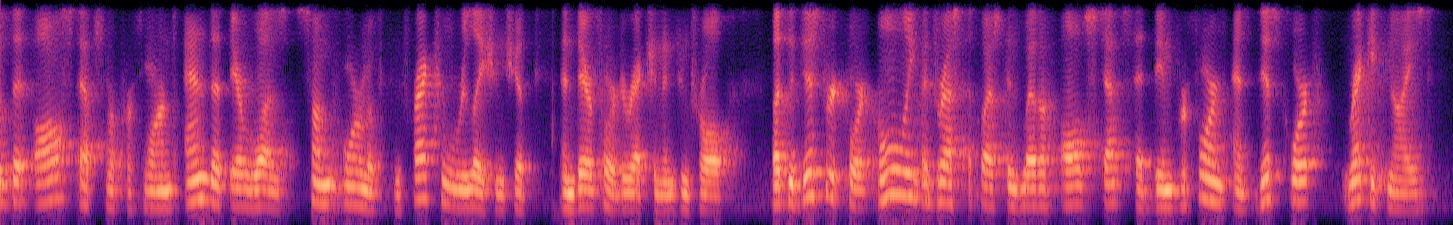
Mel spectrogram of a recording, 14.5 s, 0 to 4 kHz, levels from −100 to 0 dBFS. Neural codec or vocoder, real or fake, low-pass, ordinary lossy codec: codec, 24 kHz, 0.9 kbps, WavTokenizer, large speech release; fake; 3.6 kHz; Opus, 64 kbps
